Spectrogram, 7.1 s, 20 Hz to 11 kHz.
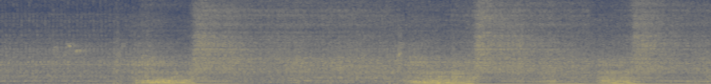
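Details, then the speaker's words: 2014 Volkswagen Beetle 1.4 turbo, code P0236: three quick revs, each bringing a loud airy hiss swelling with the engine; boost sensor torn out of intake manifold with its flange, leaving an open hole. "слышно как шипит воздух Давай смотреть осматривать е увидел на коллекторе сейчас если камера поймает вон отверстие вырвало датчик надува вместе с креплением с фланцем"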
